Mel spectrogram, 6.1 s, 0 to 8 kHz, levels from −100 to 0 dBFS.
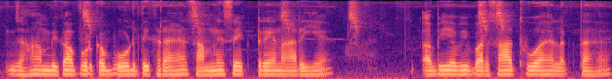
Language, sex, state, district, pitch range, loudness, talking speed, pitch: Hindi, male, Chhattisgarh, Sarguja, 110-120 Hz, -18 LUFS, 195 wpm, 115 Hz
